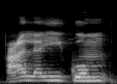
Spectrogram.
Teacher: یا ساکن سے پہلے حرف کے اوپر زبر آتا ہے تو اسے یا لین کہتے ہیں، اور یا لین کو جلدی پڑھتے ہیں۔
